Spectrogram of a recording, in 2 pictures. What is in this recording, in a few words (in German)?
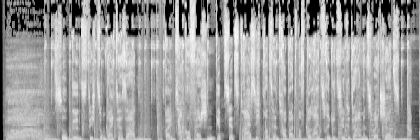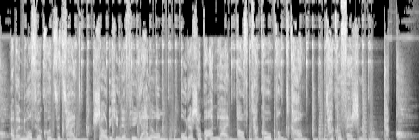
SPOT; TAKKO; werbesprecherin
